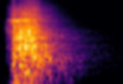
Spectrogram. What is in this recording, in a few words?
Bow Whizz By, Weapons; Warframe; Corpus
